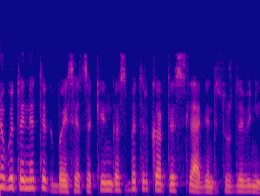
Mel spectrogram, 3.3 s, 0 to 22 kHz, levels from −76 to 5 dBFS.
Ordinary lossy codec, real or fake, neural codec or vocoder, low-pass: Opus, 24 kbps; real; none; 7.2 kHz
